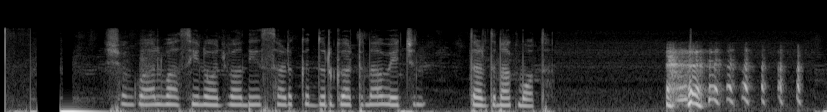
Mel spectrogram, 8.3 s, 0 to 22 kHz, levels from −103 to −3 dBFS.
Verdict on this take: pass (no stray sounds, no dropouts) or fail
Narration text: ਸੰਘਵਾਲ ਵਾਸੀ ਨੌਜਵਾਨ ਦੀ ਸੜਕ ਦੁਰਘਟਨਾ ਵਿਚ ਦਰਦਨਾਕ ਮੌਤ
fail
